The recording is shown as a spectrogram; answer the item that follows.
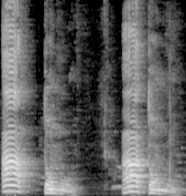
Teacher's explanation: Percebe como a antepenúltima sílaba é mais forte?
